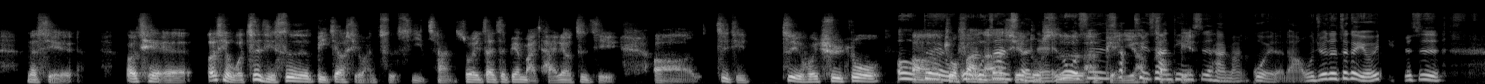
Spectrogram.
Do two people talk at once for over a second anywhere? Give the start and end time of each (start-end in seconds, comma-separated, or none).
9.1-11.9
